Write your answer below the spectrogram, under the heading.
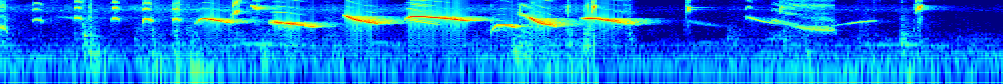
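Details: Green-winged saltator male singing, played to warm up and stimulate other males to sing: loud, rich whistled phrases with slurred falling and rising notes, preceded by sharp ticking clicks, quiet background.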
